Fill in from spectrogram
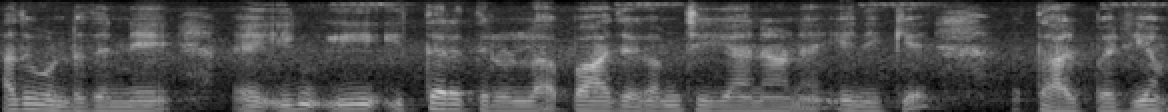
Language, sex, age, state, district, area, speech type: Malayalam, female, 60+, Kerala, Palakkad, rural, spontaneous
